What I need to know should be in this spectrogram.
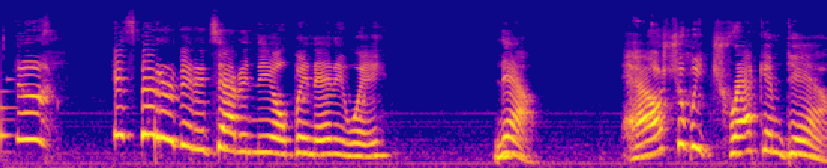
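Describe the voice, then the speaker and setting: A put-on character voice sits at an extremely high pitch. It moves at a moderate pace with long, frequent pauses. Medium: video game. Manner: excited, chatty.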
